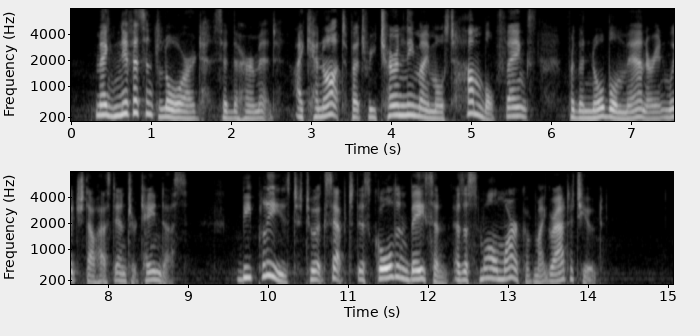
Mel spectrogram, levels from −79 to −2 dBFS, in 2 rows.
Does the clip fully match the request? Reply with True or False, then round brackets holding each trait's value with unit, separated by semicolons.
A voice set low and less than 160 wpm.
False (205 Hz; 150 wpm)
